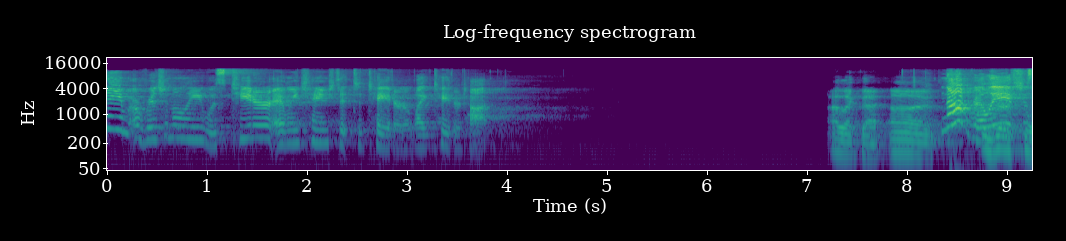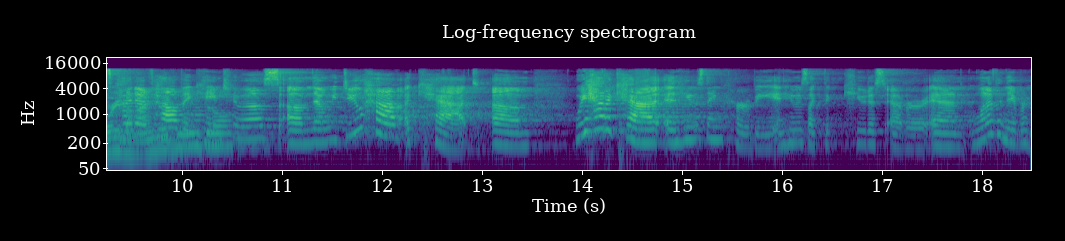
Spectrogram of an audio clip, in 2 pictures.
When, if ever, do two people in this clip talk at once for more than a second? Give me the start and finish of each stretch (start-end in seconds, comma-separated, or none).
8.7-10.5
